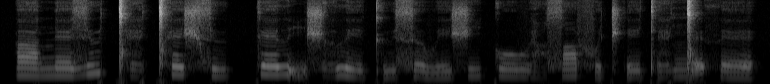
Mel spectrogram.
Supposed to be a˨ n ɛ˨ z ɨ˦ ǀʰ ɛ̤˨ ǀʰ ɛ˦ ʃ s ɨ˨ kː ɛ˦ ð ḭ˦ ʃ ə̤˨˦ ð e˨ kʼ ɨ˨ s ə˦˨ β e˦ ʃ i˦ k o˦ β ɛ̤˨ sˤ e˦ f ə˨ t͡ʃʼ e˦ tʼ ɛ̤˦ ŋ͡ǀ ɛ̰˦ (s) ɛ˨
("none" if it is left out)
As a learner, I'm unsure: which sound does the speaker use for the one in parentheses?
θ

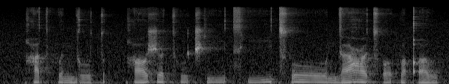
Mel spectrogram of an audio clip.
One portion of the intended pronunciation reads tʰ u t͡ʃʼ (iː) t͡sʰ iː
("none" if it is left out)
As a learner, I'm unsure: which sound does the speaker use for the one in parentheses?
iː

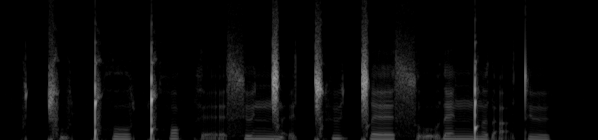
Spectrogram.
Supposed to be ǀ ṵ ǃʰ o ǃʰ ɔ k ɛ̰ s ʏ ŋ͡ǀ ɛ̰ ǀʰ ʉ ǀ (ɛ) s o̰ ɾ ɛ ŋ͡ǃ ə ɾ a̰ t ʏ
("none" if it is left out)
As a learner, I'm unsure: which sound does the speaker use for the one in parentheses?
ɛ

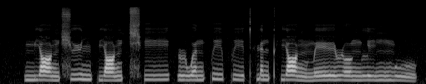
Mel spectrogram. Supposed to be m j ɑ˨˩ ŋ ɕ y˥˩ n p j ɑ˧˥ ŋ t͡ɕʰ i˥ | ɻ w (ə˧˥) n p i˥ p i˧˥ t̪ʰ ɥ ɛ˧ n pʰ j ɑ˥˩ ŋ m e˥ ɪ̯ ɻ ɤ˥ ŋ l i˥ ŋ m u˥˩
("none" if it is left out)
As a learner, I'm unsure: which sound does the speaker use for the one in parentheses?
ə˧˥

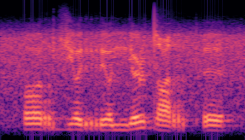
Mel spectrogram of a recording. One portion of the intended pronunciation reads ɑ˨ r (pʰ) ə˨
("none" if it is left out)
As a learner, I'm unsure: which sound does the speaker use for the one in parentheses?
pʼ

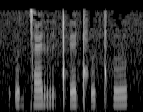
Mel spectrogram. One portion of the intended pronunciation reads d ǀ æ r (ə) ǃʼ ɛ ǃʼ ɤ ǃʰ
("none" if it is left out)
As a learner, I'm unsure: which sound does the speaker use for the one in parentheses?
ə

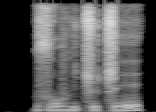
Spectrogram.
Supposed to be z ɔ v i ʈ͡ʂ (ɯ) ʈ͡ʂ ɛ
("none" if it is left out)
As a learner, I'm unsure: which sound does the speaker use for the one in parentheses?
ɯ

